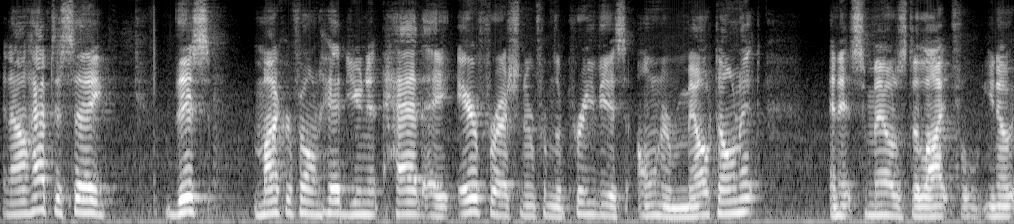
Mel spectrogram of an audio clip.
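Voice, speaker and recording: With a medium-pitched, fairly bright voice, this man hosts a casual product demo, tinkering hands-on and thinking aloud informally. He works as a radio shop reviewer and video host.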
